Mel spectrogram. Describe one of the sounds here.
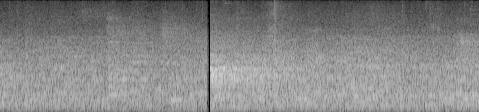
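A crowd murmurs indistinctly in a large echoing hall.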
